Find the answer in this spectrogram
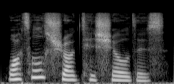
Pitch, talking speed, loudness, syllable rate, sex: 220 Hz, 140 wpm, -16 LUFS, 4.5 syllables/s, female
